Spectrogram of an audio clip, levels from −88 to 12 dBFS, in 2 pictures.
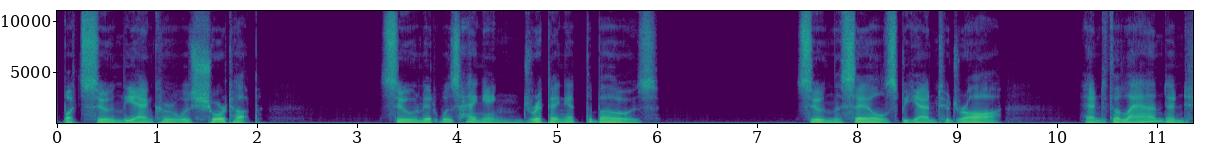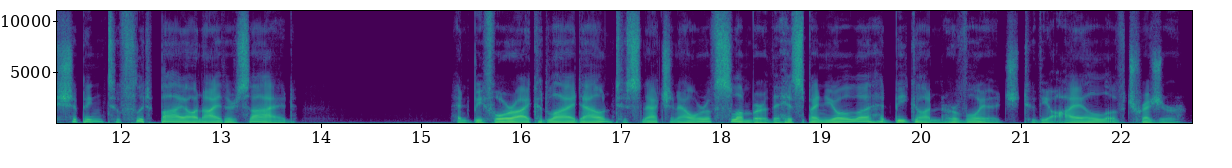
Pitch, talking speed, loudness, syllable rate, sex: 95 Hz, 145 wpm, -19 LUFS, 4.1 syllables/s, male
